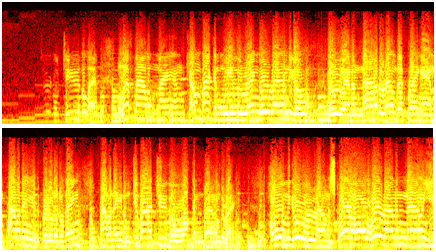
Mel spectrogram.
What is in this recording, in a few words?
commercial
